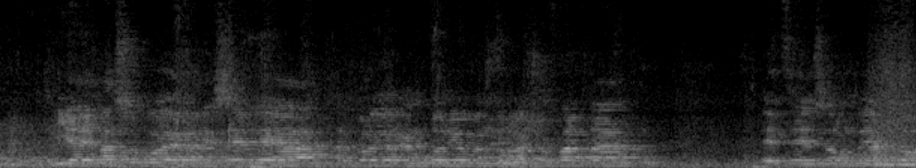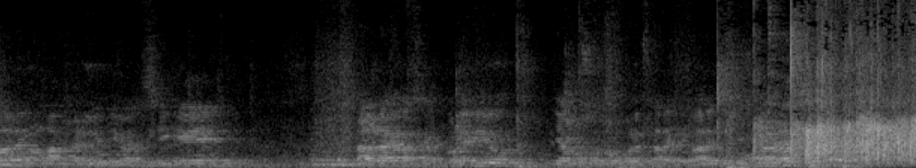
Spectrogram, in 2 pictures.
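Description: A group of men sing together in chorus.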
